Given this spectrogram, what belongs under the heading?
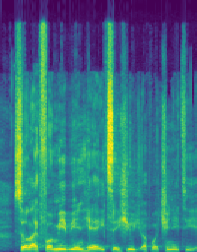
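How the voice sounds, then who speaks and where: A man with a Nigerian accent at a fairly quick pace, in a monotone, flat intonation. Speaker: student filmmaker. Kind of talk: award acceptance speech.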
